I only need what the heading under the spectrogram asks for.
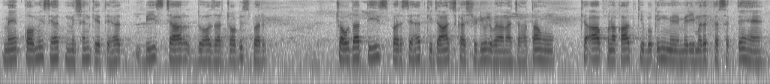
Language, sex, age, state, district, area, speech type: Urdu, male, 18-30, Uttar Pradesh, Saharanpur, urban, read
